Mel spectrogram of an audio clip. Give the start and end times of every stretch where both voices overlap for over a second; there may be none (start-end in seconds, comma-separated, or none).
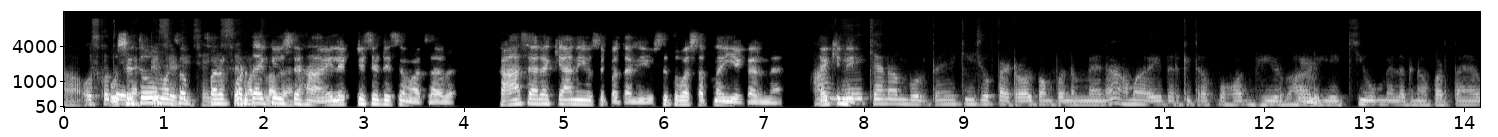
0.5-2.3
